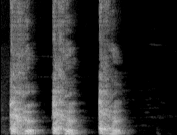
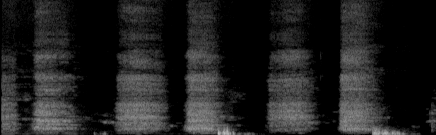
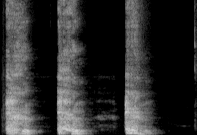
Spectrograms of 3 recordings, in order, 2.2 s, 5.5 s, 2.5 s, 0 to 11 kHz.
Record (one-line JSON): {"cough_length": "2.2 s", "cough_amplitude": 32767, "cough_signal_mean_std_ratio": 0.55, "exhalation_length": "5.5 s", "exhalation_amplitude": 9640, "exhalation_signal_mean_std_ratio": 0.57, "three_cough_length": "2.5 s", "three_cough_amplitude": 30599, "three_cough_signal_mean_std_ratio": 0.53, "survey_phase": "alpha (2021-03-01 to 2021-08-12)", "age": "45-64", "gender": "Male", "wearing_mask": "No", "symptom_none": true, "smoker_status": "Current smoker (11 or more cigarettes per day)", "respiratory_condition_asthma": false, "respiratory_condition_other": false, "recruitment_source": "REACT", "submission_delay": "1 day", "covid_test_result": "Negative", "covid_test_method": "RT-qPCR"}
